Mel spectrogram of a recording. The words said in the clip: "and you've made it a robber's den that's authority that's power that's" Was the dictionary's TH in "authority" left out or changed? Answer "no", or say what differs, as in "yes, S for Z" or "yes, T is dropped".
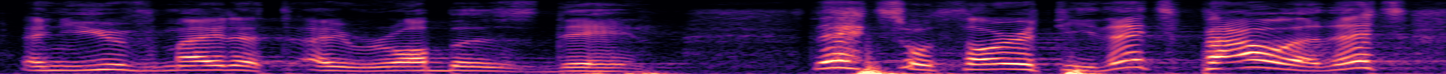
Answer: no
